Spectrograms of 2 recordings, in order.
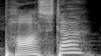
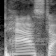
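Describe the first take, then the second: First: Pasta is said in the American way. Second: Pasta is said in the Canadian way. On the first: "you guys say pasta" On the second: "but pasta"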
